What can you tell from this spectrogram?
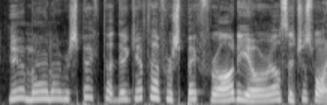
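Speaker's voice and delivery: high mock-wise tone; mock earnest self-quote. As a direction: send up your own pompous line. Quoting his last recorded words.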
